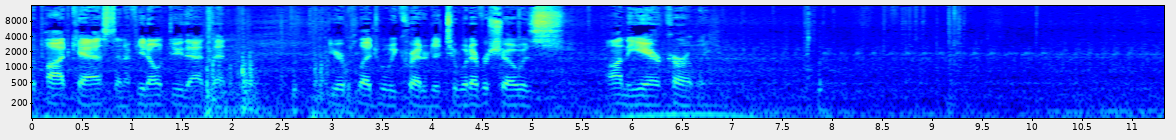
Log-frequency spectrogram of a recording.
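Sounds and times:
heavy low rumble of road traffic getting on to a tunnel extension: 0:00.0 - 0:11.3
speech: 0:00.1 - 0:07.0.

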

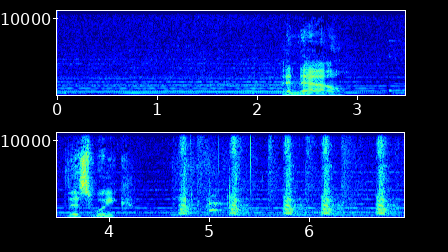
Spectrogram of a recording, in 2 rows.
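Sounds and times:
speech: 0:02.2 - 0:03.0, 0:03.6 - 0:04.3
dogs barking: 0:04.6 - 0:06.9.

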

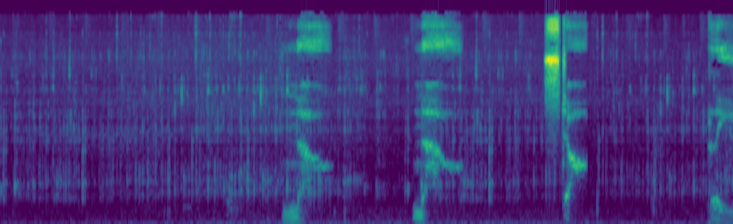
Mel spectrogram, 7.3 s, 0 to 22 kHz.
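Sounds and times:
stout fizzing and gurgling as poured into a pint glass: 0:00.0 - 0:07.3
speech: 0:02.8 - 0:03.2, 0:04.1 - 0:04.4, 0:07.1 - 0:07.3.

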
